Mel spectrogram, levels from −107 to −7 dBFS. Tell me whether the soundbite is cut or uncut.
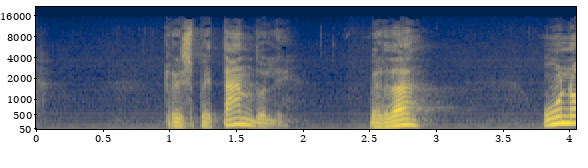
cut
